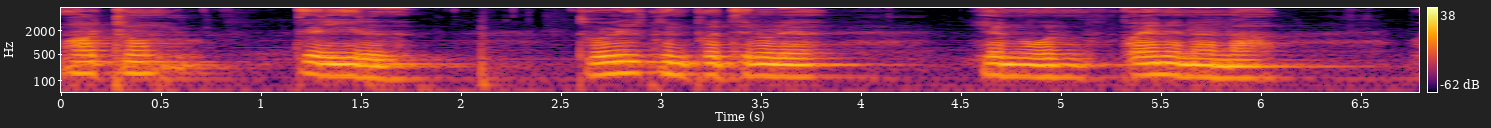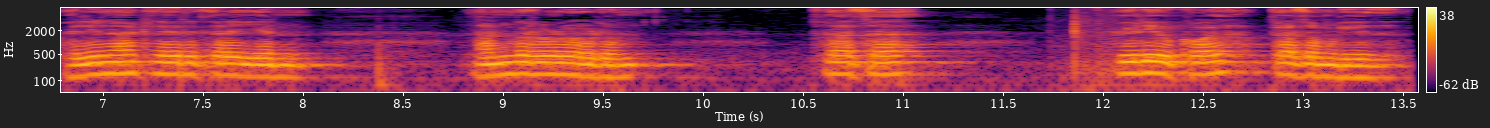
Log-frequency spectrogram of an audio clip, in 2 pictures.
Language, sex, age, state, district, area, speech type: Tamil, male, 60+, Tamil Nadu, Viluppuram, urban, spontaneous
